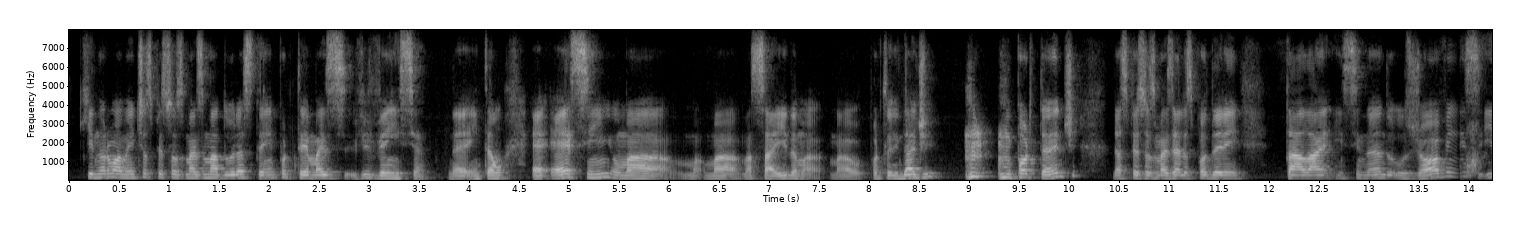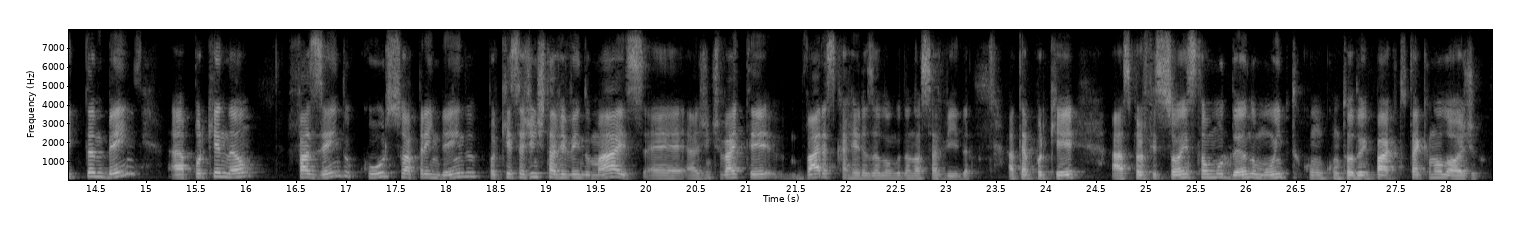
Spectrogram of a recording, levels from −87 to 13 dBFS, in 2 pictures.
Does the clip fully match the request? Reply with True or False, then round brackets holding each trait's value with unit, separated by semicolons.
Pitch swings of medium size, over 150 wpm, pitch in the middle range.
True (3.7 semitones; 160 wpm; 155 Hz)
